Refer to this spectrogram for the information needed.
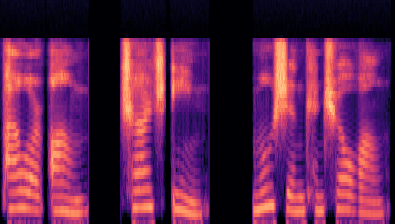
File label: voice woman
